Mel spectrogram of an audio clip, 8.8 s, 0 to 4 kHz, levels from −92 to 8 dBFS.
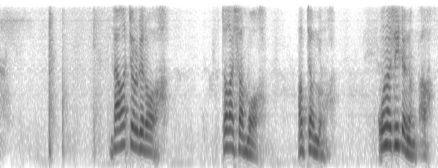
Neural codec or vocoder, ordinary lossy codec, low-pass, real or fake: codec, 16 kHz, 1 kbps, FunCodec, trained on LibriTTS, 50 frames a second; AAC, 32 kbps; 3.6 kHz; fake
